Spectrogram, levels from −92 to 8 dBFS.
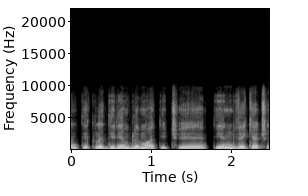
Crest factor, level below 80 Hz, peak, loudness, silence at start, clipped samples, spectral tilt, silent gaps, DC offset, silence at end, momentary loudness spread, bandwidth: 14 dB; -56 dBFS; -6 dBFS; -20 LUFS; 0 s; under 0.1%; -7 dB/octave; none; under 0.1%; 0 s; 5 LU; 9.6 kHz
